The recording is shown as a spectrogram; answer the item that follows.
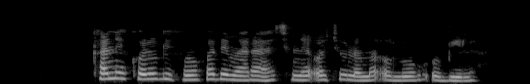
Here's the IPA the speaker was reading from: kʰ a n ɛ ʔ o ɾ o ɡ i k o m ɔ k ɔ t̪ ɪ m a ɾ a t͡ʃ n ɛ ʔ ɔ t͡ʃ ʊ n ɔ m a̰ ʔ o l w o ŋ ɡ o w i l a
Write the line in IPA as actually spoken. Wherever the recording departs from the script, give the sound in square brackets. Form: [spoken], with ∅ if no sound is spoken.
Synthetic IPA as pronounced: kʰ a n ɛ [k] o ɾ o ɡ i k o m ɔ k ɔ [d̪] ɪ m a ɾ a t͡ʃ n ɛ ʔ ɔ t͡ʃ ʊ n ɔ m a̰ ʔ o l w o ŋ ɡ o [b] i l a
